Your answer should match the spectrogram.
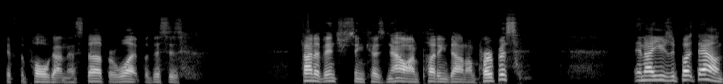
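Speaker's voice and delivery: normal talking voice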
